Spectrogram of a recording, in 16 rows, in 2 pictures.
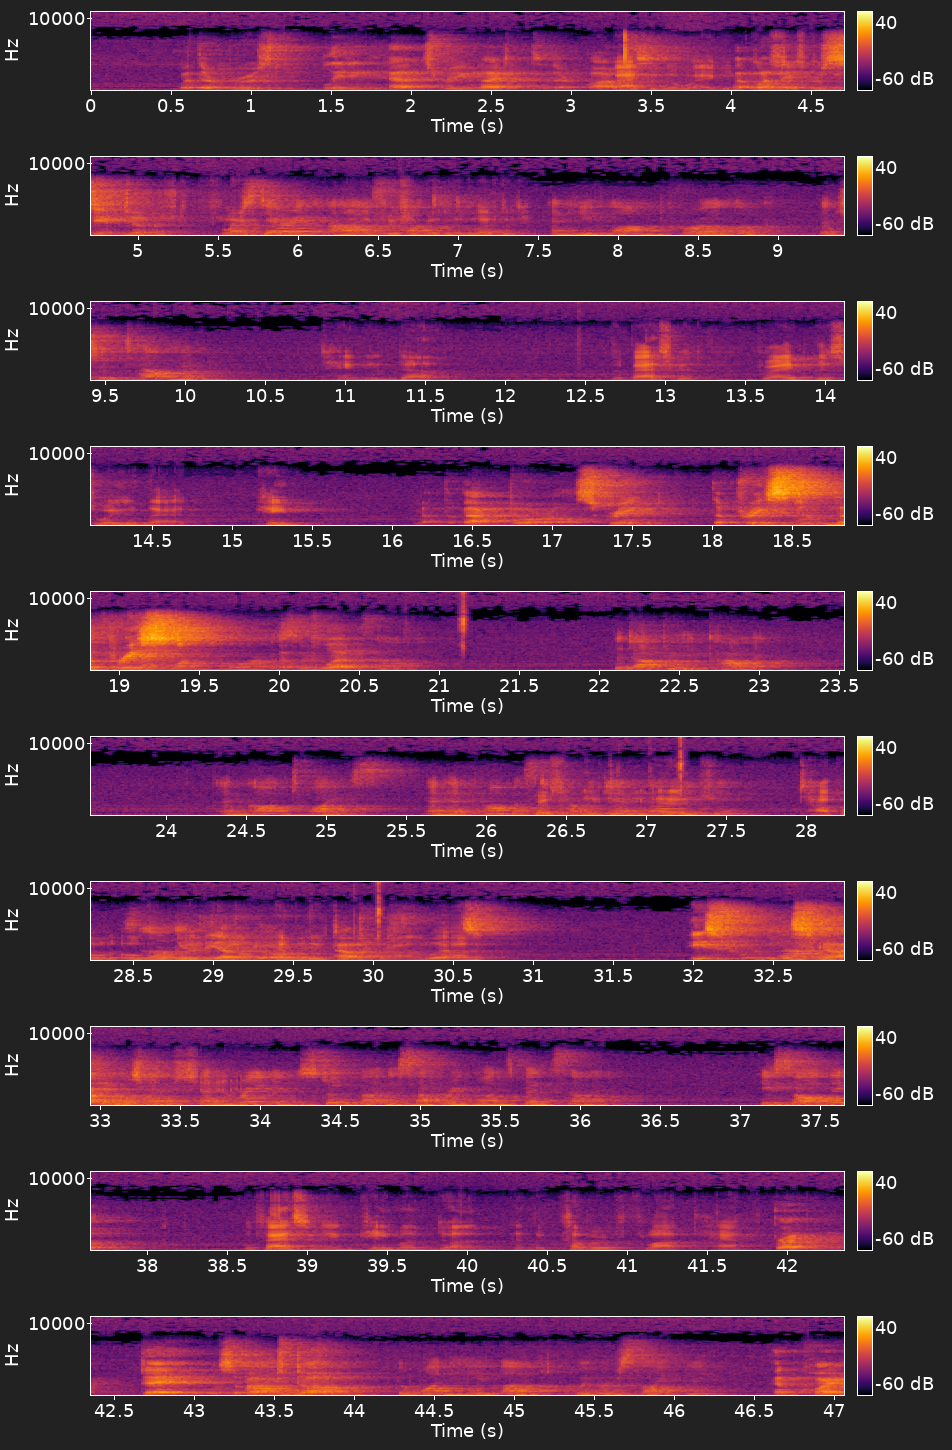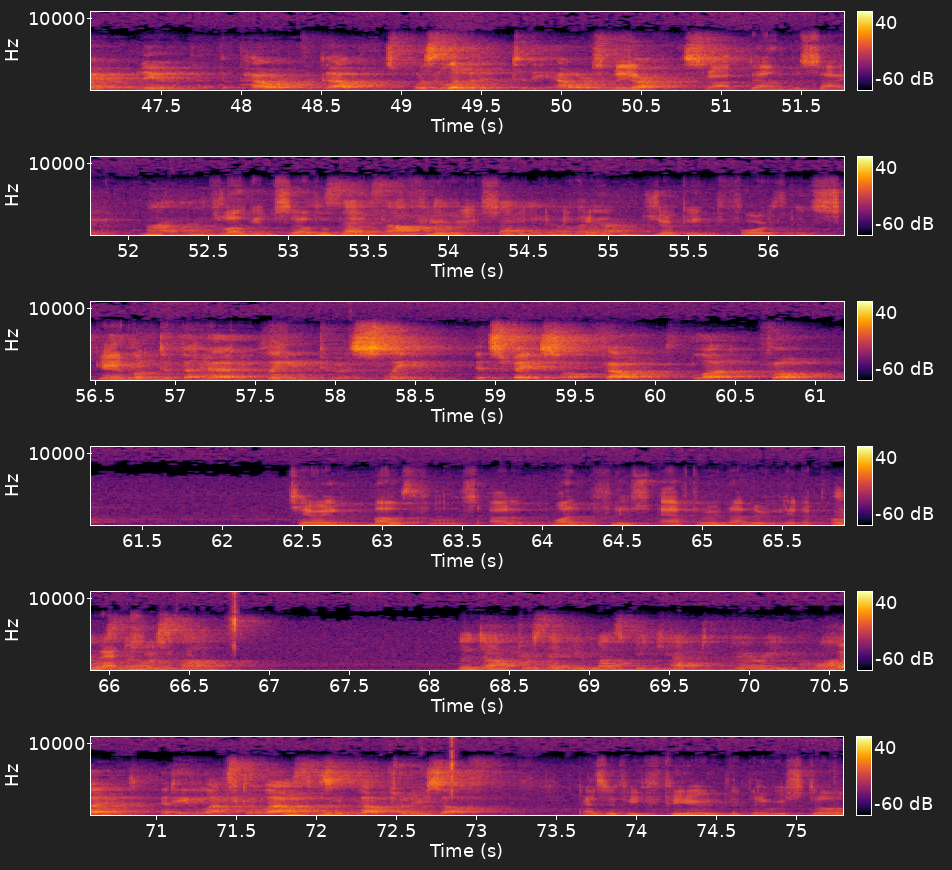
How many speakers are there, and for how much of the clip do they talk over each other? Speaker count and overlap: three, about 30%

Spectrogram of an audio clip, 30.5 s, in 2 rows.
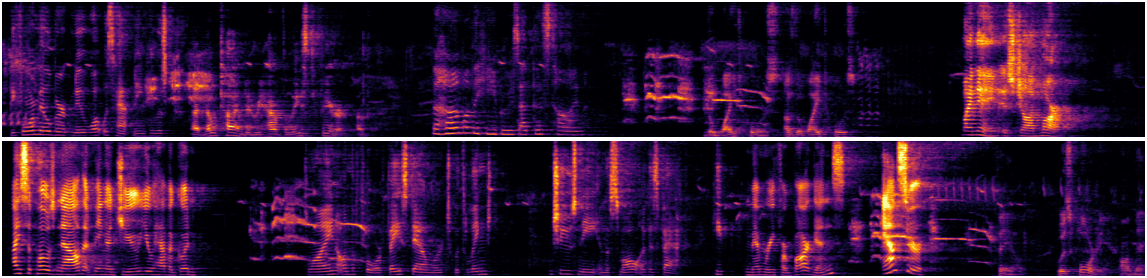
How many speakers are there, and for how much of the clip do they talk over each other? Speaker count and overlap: six, no overlap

